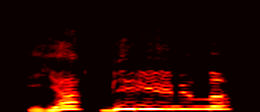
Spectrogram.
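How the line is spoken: Interrupting, ringing laughter. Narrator (Russian): прервала она меня и громко заливисто засмеялась

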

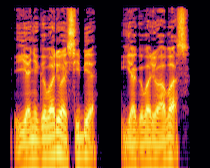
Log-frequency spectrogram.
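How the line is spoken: Calm male voice. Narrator (Russian): спокойно продолжал он

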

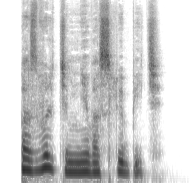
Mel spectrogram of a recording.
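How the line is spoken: Very quiet. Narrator (Russian): Она очень тихо сказала

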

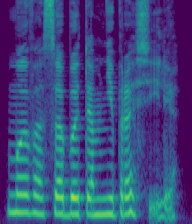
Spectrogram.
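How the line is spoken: Cold reply. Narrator (Russian): холодно ответила Ирида

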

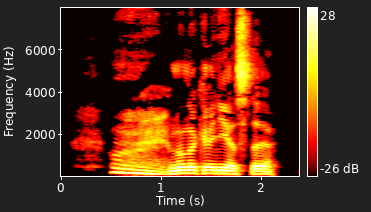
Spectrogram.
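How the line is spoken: Relieved, satisfied exhale. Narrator (Russian): Облегченно выдохнул Ковалев и, не скрывая удовлетворения, произнес

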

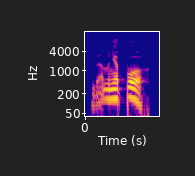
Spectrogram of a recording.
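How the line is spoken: Sullen mutter. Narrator (Russian): Угрюмо буркнул Арестов

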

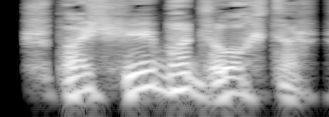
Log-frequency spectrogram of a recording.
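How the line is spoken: Lisping. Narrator (Russian): прошепелявил он

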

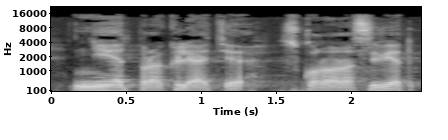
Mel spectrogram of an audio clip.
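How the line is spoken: Hoarse chief. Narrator (Russian): прохрипел вождь

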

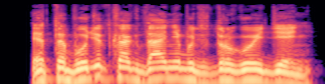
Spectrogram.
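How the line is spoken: Angry laughing reply. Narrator (Russian): ответил я и засмеялся от гневного сердца

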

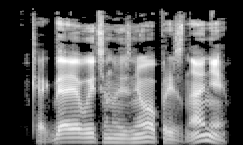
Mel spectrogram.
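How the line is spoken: Gloomy grumble. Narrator (Russian): мрачно пробурчал Мейсон

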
